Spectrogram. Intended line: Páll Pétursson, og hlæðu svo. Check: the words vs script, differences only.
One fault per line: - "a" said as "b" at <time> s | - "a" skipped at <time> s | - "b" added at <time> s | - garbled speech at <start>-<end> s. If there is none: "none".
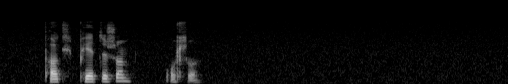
- "hlæðu" skipped at 1.8 s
